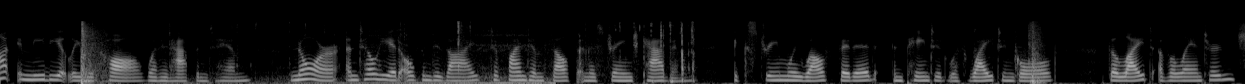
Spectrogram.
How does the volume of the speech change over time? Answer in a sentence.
The loudness of the speech stays about the same.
